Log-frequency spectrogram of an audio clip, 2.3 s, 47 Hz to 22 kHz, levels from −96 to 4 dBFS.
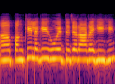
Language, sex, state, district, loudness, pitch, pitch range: Hindi, female, Uttar Pradesh, Jyotiba Phule Nagar, -11 LUFS, 285 Hz, 280-305 Hz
